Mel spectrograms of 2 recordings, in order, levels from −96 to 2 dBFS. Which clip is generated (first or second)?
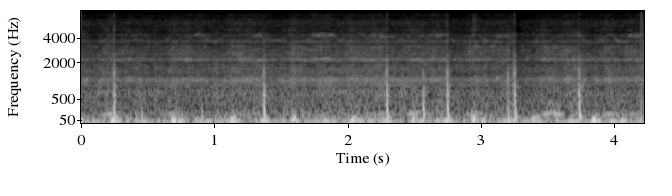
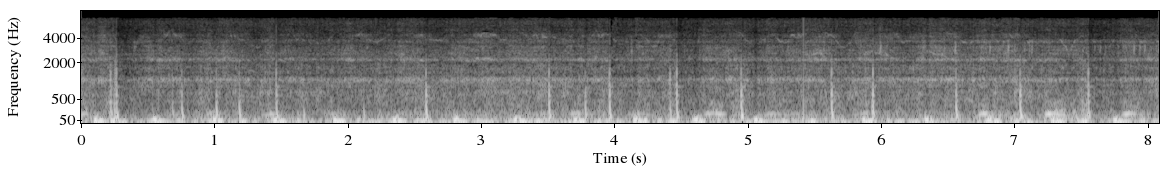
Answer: first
